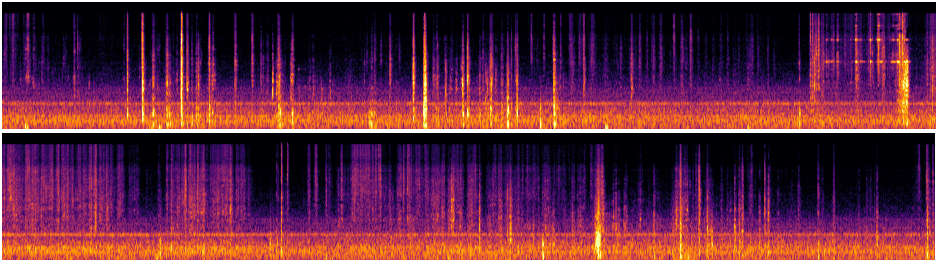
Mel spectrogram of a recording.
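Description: Light clattering and clicking of household items and organiser parts being handled under a kitchen sink, with irregular sharp knocks and a short scraping rustle near the middle, over a steady low hum.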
